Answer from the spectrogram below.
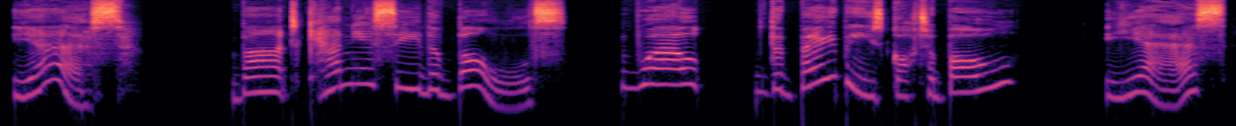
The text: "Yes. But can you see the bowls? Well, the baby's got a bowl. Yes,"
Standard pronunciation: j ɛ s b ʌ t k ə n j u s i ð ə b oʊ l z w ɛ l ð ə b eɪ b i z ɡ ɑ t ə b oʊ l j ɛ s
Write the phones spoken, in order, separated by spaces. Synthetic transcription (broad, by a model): j ɛ s b ʌ t k ə n j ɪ s i ð ə b oʊ l z w ɛ l ð ə b eɪ b i z ɡ ɑ t ə b oʊ l j ɛ s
